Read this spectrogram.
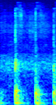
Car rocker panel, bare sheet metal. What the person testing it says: you hear how that sounds Hollow right there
